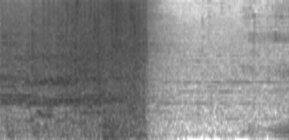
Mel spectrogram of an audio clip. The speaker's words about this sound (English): The SUV smashes its way through the commuter traffic, causing multiple collisions.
